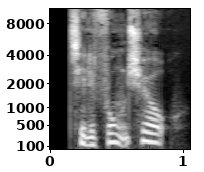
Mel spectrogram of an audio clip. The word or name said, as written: telefonsjov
